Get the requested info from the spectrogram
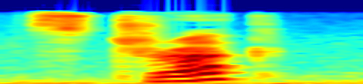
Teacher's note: This is a 2-syllable word with first syllable stress. Structure. We start with an S.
